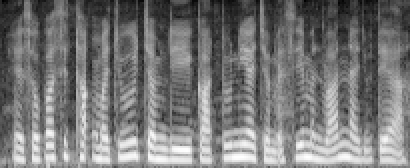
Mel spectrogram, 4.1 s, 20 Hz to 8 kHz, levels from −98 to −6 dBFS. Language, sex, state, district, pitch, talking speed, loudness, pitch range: Wancho, female, Arunachal Pradesh, Longding, 195 Hz, 190 wpm, -14 LUFS, 180-225 Hz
